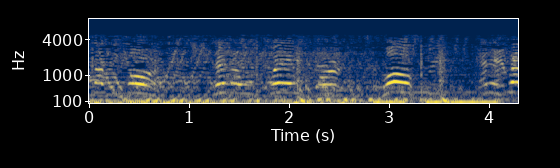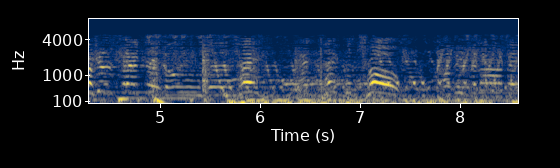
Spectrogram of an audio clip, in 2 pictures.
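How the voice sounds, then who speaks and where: Over loud background music, a man speaks at a fairly slow pace. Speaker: speaker. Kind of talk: political rally speech. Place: stage.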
